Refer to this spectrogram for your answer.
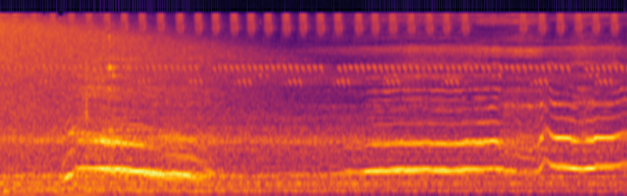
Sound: ghastly voice

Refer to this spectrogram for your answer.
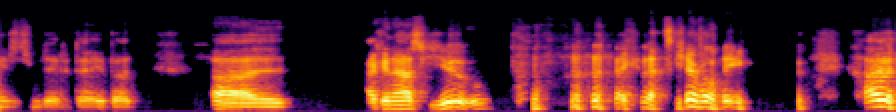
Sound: laughs

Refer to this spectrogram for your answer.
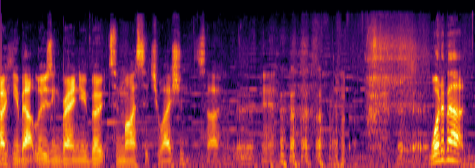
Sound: both chuckling

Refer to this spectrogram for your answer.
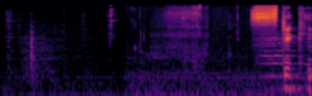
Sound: slurping

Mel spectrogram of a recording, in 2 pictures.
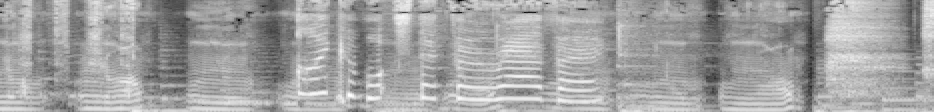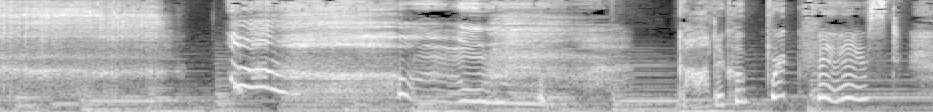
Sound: little snores, then sounds of stretching

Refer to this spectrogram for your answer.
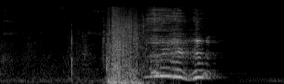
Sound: door slams; Crystal crying

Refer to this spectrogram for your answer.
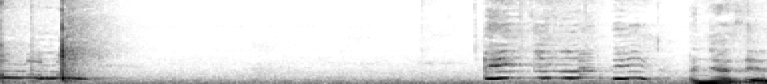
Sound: clap Clap Clap

